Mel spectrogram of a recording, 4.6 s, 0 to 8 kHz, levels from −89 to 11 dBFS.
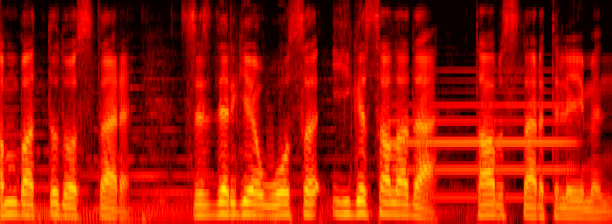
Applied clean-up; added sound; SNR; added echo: none; Wind instrument, woodwind instrument; 14 dB; none.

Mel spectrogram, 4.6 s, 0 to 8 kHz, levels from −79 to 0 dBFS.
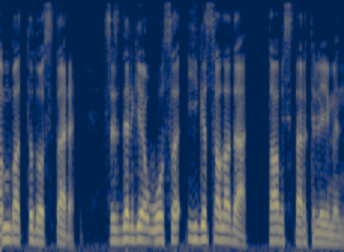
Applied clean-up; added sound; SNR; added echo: neural diffusion model UNIVERSE++.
